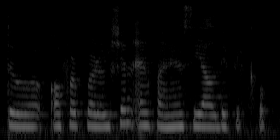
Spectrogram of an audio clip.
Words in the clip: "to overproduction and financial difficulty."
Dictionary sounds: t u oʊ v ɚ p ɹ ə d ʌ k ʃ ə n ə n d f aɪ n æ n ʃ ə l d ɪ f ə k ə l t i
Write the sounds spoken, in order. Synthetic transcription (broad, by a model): t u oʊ f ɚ p ɹ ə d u k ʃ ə n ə n f aɪ n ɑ n s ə l d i f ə k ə l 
